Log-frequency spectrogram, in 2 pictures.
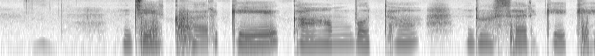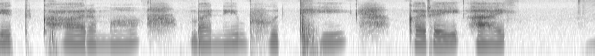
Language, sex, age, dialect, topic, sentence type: Chhattisgarhi, female, 18-24, Eastern, agriculture, statement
